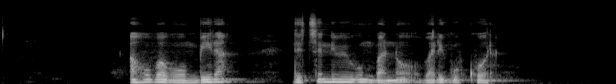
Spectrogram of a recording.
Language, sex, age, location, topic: Kinyarwanda, male, 18-24, Nyagatare, education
